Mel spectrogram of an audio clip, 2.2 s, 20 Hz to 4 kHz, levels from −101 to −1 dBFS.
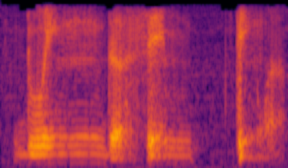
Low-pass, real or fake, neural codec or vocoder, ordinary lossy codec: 3.6 kHz; fake; vocoder, 22.05 kHz, 80 mel bands, WaveNeXt; MP3, 24 kbps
